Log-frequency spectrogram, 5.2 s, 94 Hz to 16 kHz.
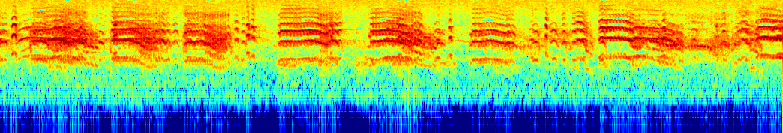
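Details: Common terns in a small breeding colony with chicks on a concrete block near a sea mole, 1.5 km from the shore at Liepāja, Latvia, June 2024, recorded with a Nikon Coolpix P1000. Harsh, grating squawks repeat in quick bursts, overlapping.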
